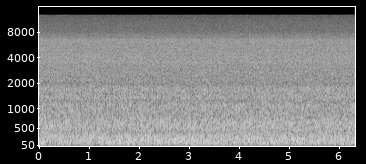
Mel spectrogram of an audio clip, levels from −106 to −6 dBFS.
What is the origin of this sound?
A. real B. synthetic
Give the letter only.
A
